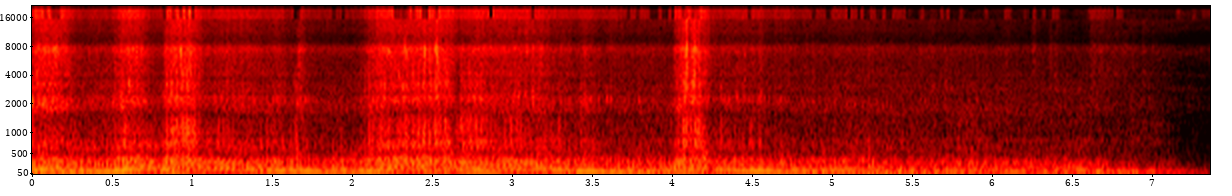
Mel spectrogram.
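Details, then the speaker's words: 1990 Chevy K1500 4WD V8 after new exhaust and tailpipes: lopes unevenly with surging revs and stumbles, then dies away, like running out of gas, not a plug or wire issue; owner suspects low fuel pressure starving the engine. "now that we got the exhaust squared away we need to figure out why this motor is running like garbage and when I say garbage I really mean it and it's not a mess like a plug or a wire it it's like it's running out of gas"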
